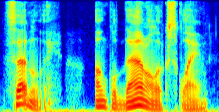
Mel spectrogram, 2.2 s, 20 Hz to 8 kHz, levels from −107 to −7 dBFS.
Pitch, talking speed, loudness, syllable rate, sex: 95 Hz, 110 wpm, -22 LUFS, 5.2 syllables/s, male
